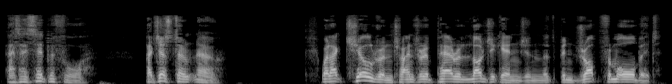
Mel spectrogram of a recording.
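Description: A man's voice: medium pitch, lively intonation, normal speed, fairly bright tone, breathy edge, no echo, clean studio sound, voice pushed up. A man voicing a harried, defiant military surgeon in an audiobook, speaking urgently and snappishly. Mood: grave, baffled. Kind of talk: dramatised audiobook dialogue.

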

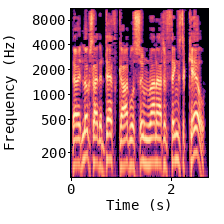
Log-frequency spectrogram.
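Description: A man's voice: fairly high pitch, fairly even intonation, brisk, no echo, studio quality, voice pushed up, natural voice. A man voicing a proud, petulant elite swordsman in an audiobook, with a haughty, emphatic delivery. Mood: cocky.

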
